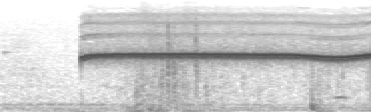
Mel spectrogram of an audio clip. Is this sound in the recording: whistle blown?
yes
